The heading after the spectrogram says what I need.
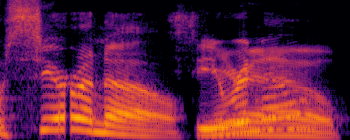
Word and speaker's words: Cyrano: Cyrano? Oh, Cyrano.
